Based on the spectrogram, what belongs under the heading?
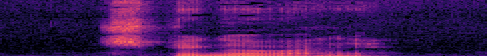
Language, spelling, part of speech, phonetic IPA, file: Polish, szpiegowanie, noun, [ˌʃpʲjɛɡɔˈvãɲɛ], LL-Q809 (pol)-szpiegowanie.wav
